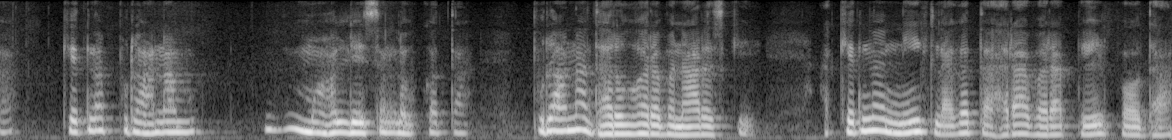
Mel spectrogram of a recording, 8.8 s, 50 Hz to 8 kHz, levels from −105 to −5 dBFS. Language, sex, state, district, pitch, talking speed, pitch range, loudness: Bhojpuri, female, Uttar Pradesh, Varanasi, 210 Hz, 110 wpm, 180-230 Hz, -23 LUFS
